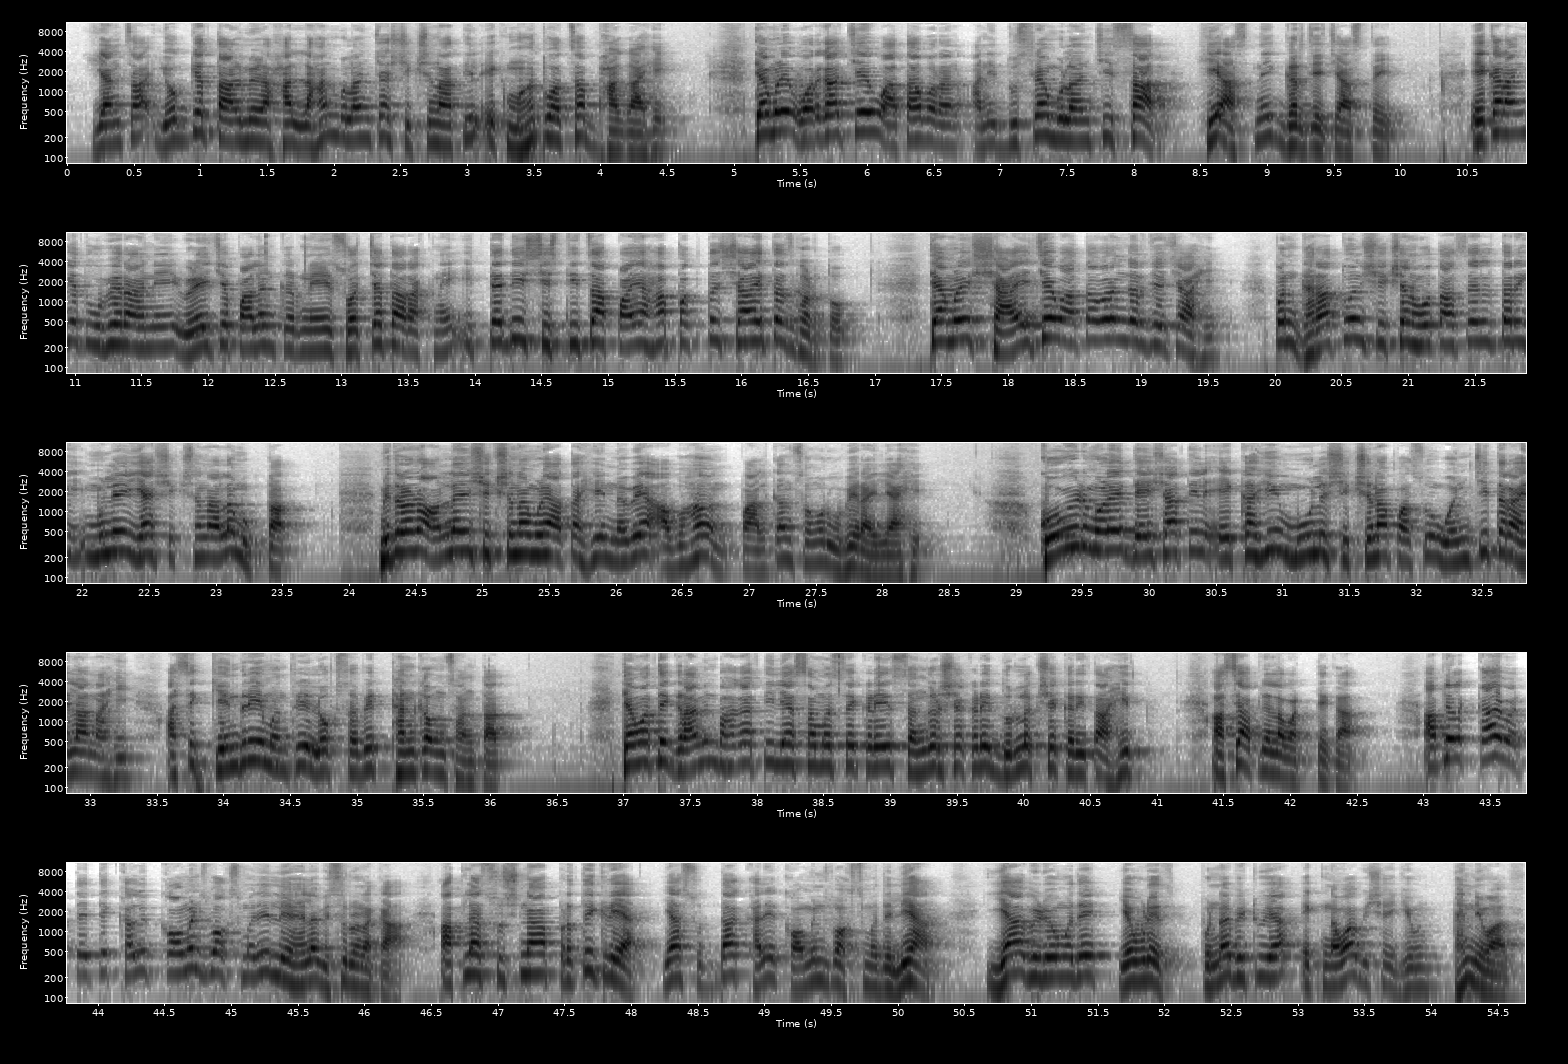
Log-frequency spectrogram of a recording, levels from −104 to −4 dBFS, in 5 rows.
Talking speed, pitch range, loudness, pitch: 135 wpm, 160-230 Hz, -17 LUFS, 205 Hz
